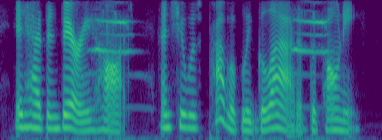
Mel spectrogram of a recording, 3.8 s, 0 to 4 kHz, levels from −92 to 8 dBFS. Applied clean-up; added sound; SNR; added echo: none; Meow; 10 dB; none.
